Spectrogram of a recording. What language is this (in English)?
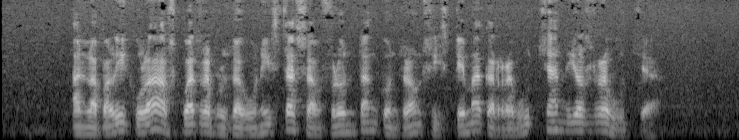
Catalan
